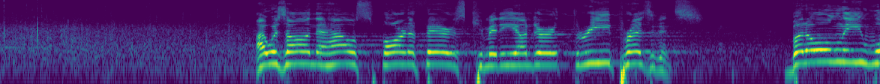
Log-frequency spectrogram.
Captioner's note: applause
